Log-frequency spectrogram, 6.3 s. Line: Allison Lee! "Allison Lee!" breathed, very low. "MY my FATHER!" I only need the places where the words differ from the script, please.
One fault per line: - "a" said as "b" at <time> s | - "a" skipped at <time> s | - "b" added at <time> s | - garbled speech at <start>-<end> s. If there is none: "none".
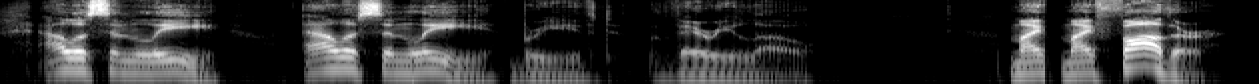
none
